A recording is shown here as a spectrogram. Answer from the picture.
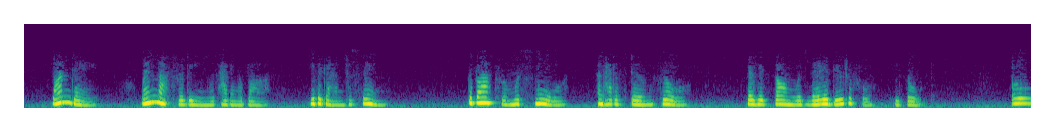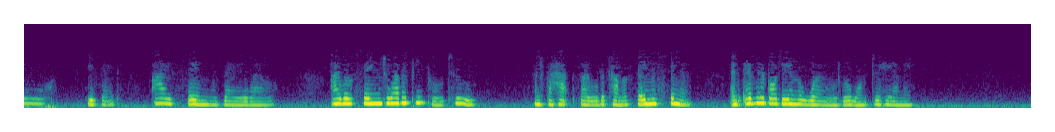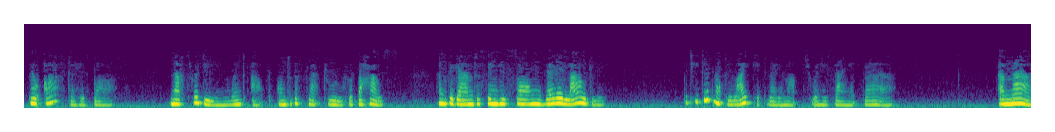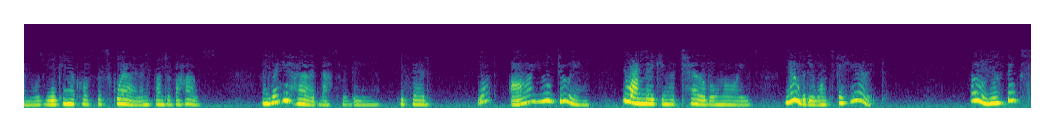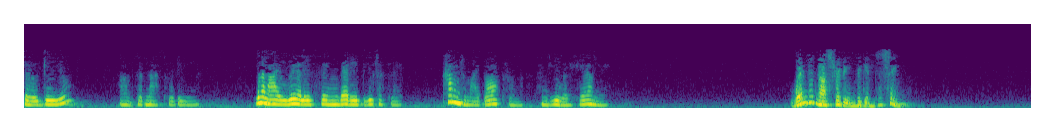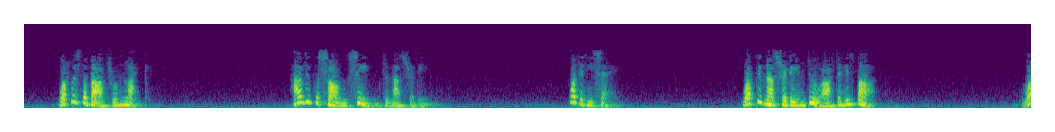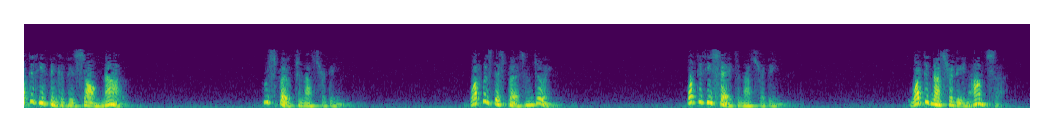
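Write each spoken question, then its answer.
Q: When did Nasruddin begin to sing?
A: When he was having a bath

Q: What was the bathroom like?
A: Small, with a stone floor

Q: How did the song seem to Nasruddin?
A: Very beautiful

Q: What did he say?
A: Oh, I sing very well

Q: What did Nasruddin do after his bath?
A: Went up onto the flat roof and sang loudly

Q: What did he think of his song now?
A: He did not like it very much

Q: Who spoke to Nasruddin?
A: A man

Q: What was this person doing?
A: Walking across the square in front of the house

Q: What did he say to Nasruddin?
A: You are making a terrible noise; nobody wants to hear it

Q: What did Nasruddin answer?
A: I really sing very beautifully; come to my bathroom and you will hear me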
